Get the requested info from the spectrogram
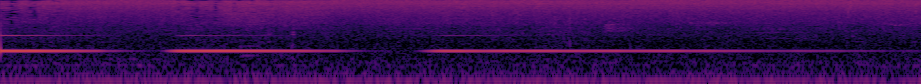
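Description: Solo clarinet playing the same soft, pure note three times with short breaks between, the last held for about five seconds and fading away.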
